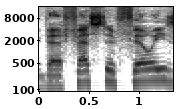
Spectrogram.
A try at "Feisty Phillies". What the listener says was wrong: Feisty? Listen, no, you said festy, and it's Feisty Phillies.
